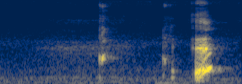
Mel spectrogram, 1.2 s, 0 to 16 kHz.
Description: Morning hiccups 4 days old. 5-23-20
